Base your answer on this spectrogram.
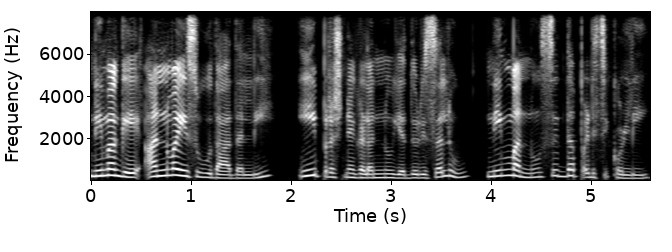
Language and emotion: Kannada, neutral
